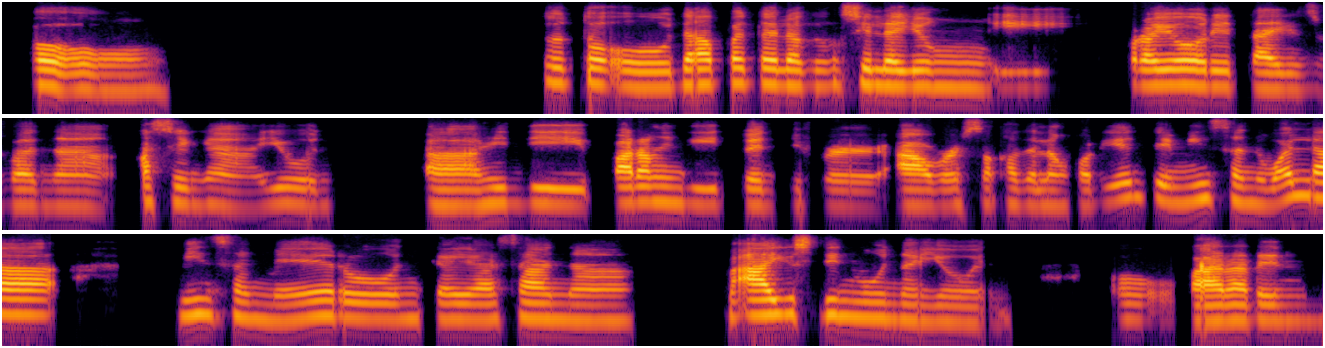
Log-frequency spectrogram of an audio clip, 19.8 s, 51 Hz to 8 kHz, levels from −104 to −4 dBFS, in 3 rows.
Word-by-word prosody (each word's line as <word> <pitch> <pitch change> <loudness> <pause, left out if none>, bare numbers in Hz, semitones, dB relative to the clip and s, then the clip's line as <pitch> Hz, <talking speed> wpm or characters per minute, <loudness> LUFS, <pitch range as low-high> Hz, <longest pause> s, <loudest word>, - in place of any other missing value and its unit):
Oo. 155 -4 +1 1.9
Totoo, 185 -5 0
dapat 195 +1 +4
talagang 190 -1 +1
sila 190 -1 +3
yung 175 -1 -4
i-prioritize 170 -1 0
ba 160 +1 -1
na 155 -2 -5 0.2
kasi 180 -1 -3
nga 150 -3 -5
yun, 165 +1 -9 0.6
ah, 160 -1 +2
hindi 170 -1 -5
parang, 185 0 +5
hindi 165 -2 -9
24 155 -2 -4
hours 160 0 +3
ang - - -9
kanilang 160 -2 -6
kuryente, 200 +7 -6
minsan 190 -1 -7
wala, 215 +2 +5 0.6
minsan 200 -3 -6
meron. 180 0 -3
Kaya 175 -1 -2
sana 170 -3 -2 0.5
maayos 210 0 +7
din 205 -1 -4
muna 180 -2 -6
yun. 155 -2 -10 0.7
Oo, 175 -1 -14
para 165 0 +6
rin 165 -1 -5
175 Hz, 105 wpm, -23 LUFS, 165-190 Hz, 1.9 s, maayos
